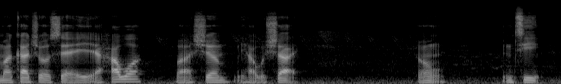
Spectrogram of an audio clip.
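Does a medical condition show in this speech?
No.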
